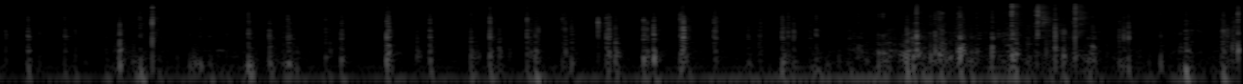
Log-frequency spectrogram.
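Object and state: Plastic water bottle.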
